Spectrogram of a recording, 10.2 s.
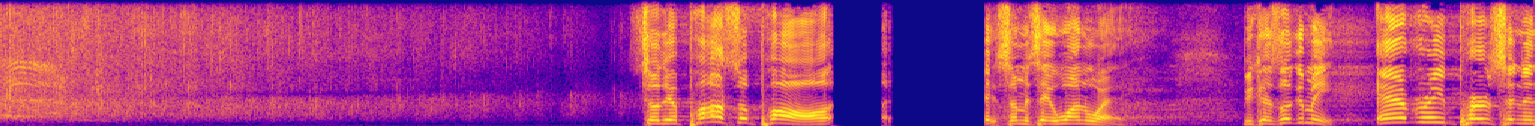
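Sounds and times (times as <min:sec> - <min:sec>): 
audience clapping: 0:00.0 - 0:04.4
speech: 0:04.3 - 0:06.0, 0:06.6 - 0:07.6, 0:08.3 - 0:10.2.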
